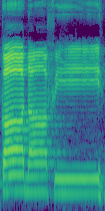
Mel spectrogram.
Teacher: کا اور نا دونوں کے ساتھ الف مد آیا ہے، اس لیے دونوں کو ہم کھینچ کر کے پڑھیں گے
